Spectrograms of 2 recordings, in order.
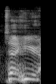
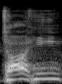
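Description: First: Tahir said as ta-HEER with a clear r; landing on Tahir, stress on HEER, with a laugh; corrected name. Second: Tahim with an m at the end, unsure; stumbling over Tahim, saying it as ta-HEEM; mispronounced name. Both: Shown as a demonstration. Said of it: "how you say that?".

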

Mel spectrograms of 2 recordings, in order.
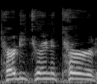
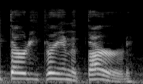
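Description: First: "Thirty-three and a third" with T in place of each th; Irish T for TH. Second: "thirty-three and a third" with clear th sounds; standard "th" sounds. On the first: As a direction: mimic an Irish friend turning "Thirty-three and a third" into "turty-tree and a turd". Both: Retold or imitated. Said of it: "he can't do it".

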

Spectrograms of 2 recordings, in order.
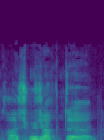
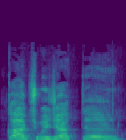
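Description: First: Said in the usual way. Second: Slow, stretched-out reproach; drawn out. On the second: Shown as a demonstration. Gamer scolding a fleeing teammate, slow and drawn out. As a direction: drag every syllable of Kaçmayacaktın out slowly. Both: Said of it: "repeated slower".

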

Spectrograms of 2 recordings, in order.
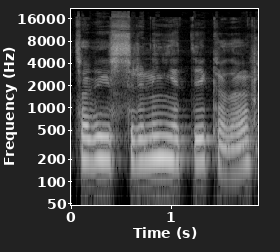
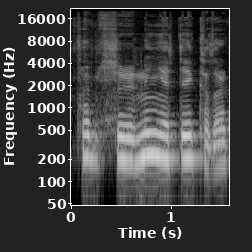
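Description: First: Chewing while talking; words round a mouthful of food; mouth full. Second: Talking with mouth full. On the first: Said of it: "Bir şey çiğniyorum da". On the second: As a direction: mouth full of food, chewing. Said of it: "ağzımda yemek var". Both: Real, not acted.

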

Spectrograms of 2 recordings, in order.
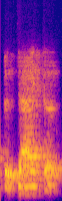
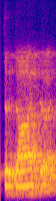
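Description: First: Dagda with a short "a" as in "bag", g sounded; tentative pronunciation. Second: Dagda with an open "ah", g barely heard; chosen pronunciation. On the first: Lecturer tries the ancient Irish god's name, tentative "Dagda" as DAG-duh. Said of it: "that's probably not a correct pronunciation". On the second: Lecturer settles on a name for the god, "Dagda" as DAH-duh. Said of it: "I'm gonna call him the". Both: Shown as a demonstration.

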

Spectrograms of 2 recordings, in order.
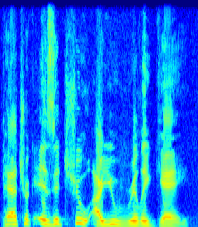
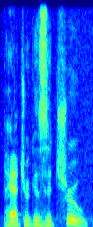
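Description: First: Insistent repeat. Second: Said in the usual way. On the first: Retold or imitated. Mom pressing her son, louder and insistent. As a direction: push harder the second time.

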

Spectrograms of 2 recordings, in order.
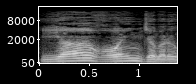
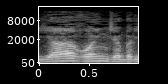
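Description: First: ইয়া গইন জবর spelled out slowly, letter by letter; slow letter-by-letter recital; slow spelling recitation. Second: Said in the usual way. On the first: Shown as a demonstration. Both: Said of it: "তারপরে দেখুন".

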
